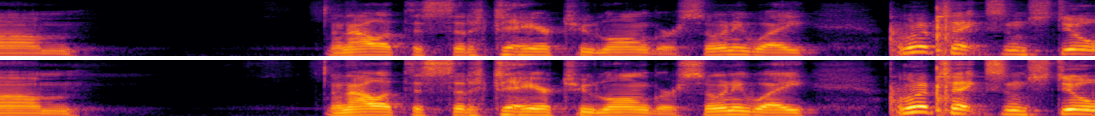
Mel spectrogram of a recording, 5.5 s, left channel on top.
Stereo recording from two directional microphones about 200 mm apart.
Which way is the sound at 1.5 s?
35° right (ahead or behind).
